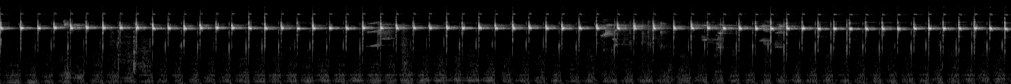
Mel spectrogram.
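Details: A female fighter lovebird, whose ngekek is used to provoke rivals, keeps up a steady, very fast string of thin, high notes, roughly three per second and uniform in pitch, for over ten seconds.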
